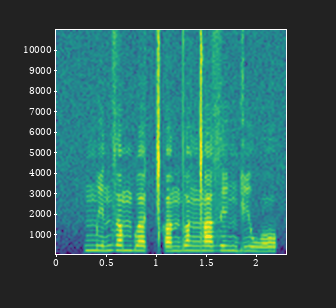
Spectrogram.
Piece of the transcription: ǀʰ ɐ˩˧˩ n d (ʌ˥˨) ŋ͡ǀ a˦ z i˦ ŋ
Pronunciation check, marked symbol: correct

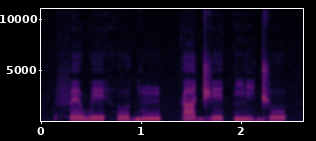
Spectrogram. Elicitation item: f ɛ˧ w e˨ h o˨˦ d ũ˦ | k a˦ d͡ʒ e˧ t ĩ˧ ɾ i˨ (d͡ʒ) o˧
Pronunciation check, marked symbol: correct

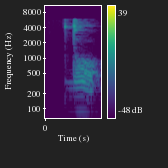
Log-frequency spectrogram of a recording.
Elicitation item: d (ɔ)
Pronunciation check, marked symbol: correct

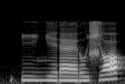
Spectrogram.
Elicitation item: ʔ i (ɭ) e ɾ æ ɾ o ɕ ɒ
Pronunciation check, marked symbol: incorrect: ʎ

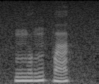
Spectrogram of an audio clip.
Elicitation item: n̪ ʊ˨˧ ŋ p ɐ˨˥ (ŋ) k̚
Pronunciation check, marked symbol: incorrect: none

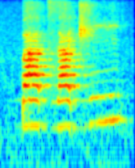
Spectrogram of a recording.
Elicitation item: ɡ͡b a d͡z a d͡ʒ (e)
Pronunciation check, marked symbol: incorrect: i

